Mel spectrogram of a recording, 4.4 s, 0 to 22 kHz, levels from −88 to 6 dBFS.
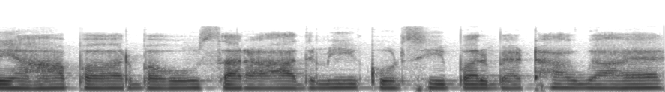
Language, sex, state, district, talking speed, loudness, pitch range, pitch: Hindi, male, Jharkhand, Ranchi, 135 wpm, -19 LUFS, 120-130 Hz, 125 Hz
